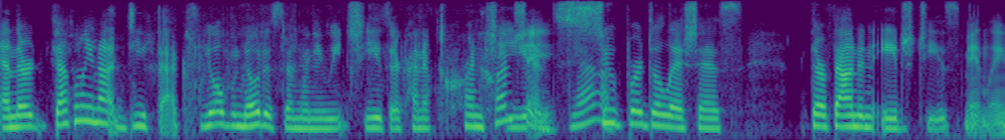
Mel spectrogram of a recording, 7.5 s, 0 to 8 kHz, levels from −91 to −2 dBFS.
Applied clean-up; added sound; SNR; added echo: neural mask model Resemble Enhance denoiser.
